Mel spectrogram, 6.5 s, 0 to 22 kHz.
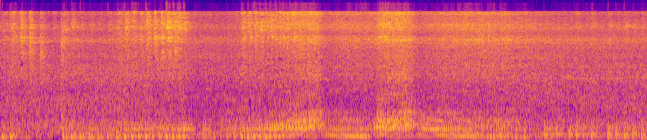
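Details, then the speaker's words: Honda Sonic 125 after a major service with new spark plug, bearings and oil and a repaired starter motor: it starts easily on a little choke and revs up and down cleanly. It idles without stalling and accelerates well. "ซึ่งเย็นดึงโชคนิดเดียวนะครับแล้วทีเดียวแล้วก็สามารถใช้งานได้เลยครับเบาไม่ดับทำเร่งดีสุดเสียงเสียงเลยครับ"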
